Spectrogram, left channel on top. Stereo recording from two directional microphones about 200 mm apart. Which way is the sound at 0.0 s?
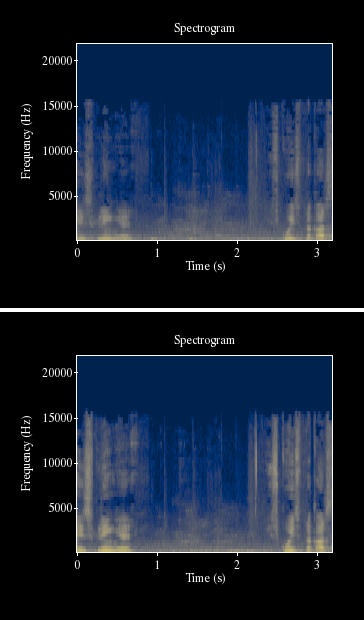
55° right (ahead or behind).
